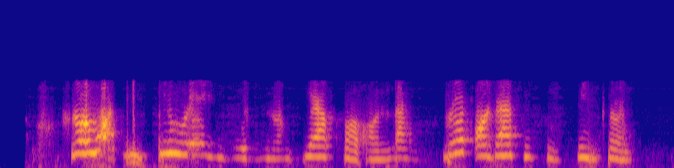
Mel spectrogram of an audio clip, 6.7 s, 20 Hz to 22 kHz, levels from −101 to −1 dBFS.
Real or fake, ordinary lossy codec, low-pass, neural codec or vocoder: fake; none; 3.6 kHz; codec, 24 kHz, 1.5 kbps, HILCodec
